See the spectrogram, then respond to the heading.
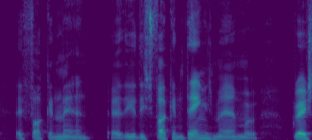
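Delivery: acted macho cool-guy voice with tough-guy swagger. Retelling his answers to kids at a Comic-Con: imitating a tough-guy act. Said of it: "he's replying with answers like this".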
